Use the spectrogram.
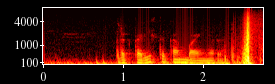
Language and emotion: Russian, neutral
